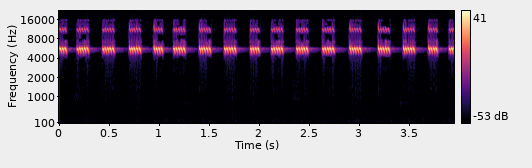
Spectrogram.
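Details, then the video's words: High, ringing chirps from a male cricket on a summer evening, evenly spaced at about four each second, every pulse a short buzzy trill with a faint upper overtone. No background noise. "Cricket Chirping Sound Effect"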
